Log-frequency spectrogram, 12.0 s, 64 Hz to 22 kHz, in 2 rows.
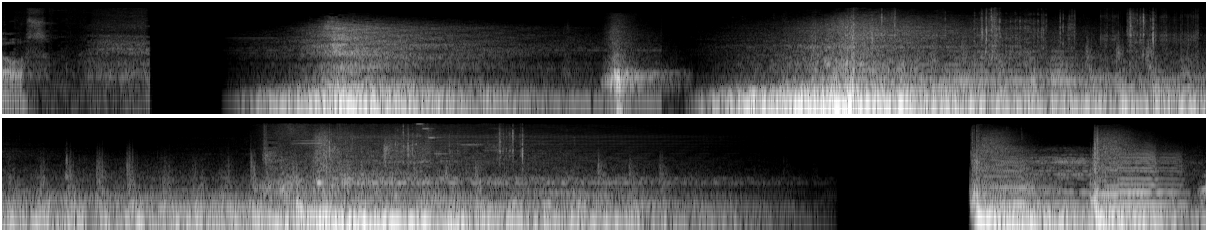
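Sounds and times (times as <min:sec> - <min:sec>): low rumble: 0:01.3 - 0:07.2.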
